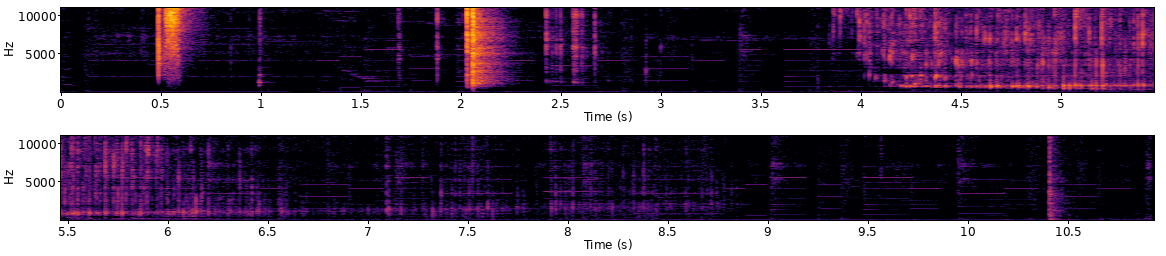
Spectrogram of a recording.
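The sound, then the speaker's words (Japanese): Two sharp clicks as a sour beer made with anko (sweet bean paste) is opened, then a steady, fizzy pour of the clear, deep-gold beer lasting a few seconds that tapers off, followed by one last faint click. “でさらにそこにねちょっと酸味のあるサワーっていうねビールの要素が入っているのでうんもうちょっとねどんな味なのかっていうのは想像つきません、うんまあ、じゃあねこれも飲んでみないと分かりませんからねじゃあちょっと開けていきます”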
